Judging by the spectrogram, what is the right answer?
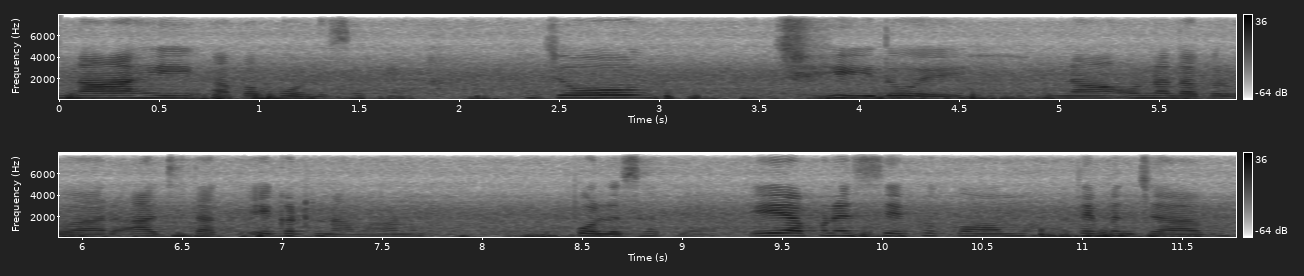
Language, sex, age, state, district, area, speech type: Punjabi, female, 30-45, Punjab, Firozpur, rural, spontaneous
